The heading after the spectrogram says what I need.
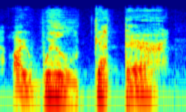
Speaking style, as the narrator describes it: his lips muttered

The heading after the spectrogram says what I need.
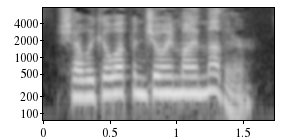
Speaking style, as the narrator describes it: he suggested curtly

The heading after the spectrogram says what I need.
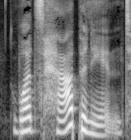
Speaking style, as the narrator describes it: Taeyong gasped, his legs trembling from the effort

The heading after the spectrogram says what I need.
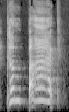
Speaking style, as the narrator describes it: they could hear Peavy shouting somewhere ahead of them

